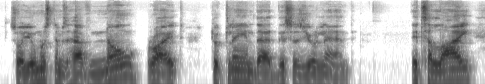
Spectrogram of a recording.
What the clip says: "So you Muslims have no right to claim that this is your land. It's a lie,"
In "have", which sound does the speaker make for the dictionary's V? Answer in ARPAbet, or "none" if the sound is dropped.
V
